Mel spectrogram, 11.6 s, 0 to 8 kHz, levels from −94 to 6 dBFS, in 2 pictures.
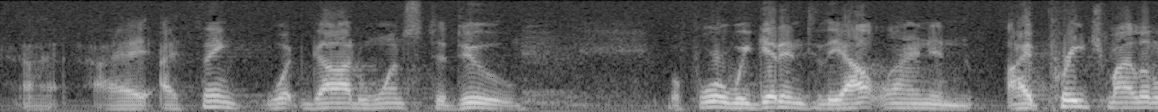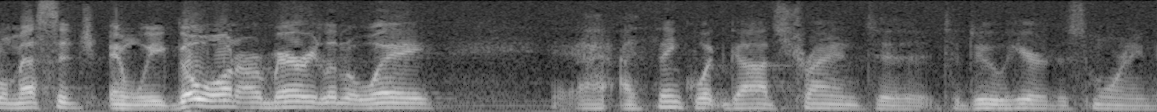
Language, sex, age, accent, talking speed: English, male, 50-69, American, 205 wpm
